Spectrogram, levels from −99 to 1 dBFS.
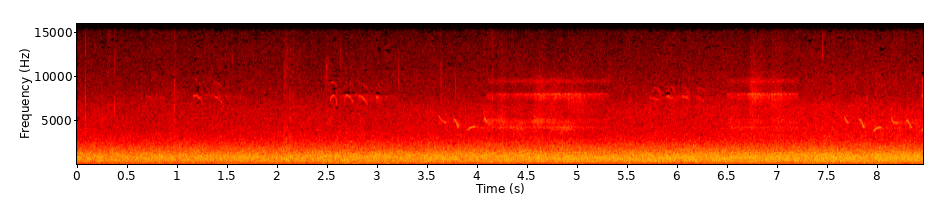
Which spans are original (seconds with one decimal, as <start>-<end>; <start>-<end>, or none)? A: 0.0-4.1; 5.3-6.5; 7.2-8.5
